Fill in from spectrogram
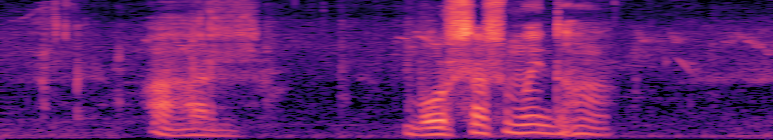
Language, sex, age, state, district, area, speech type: Santali, male, 18-30, West Bengal, Purba Bardhaman, rural, spontaneous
